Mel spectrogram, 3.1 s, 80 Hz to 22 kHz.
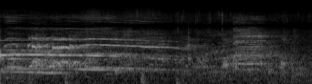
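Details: Buff Orpington bantam rooster crowing at a small-animal show in Etziken, Switzerland, late January 2012: a hoarse, harmonic-rich crow that falls slowly in pitch over about three seconds.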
